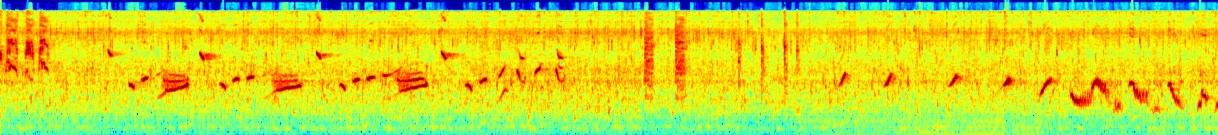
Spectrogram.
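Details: White-rumped shama, provoked to sing: short twittering whistled phrases with looping slurred notes, a few high isolated chips, pauses between bursts.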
